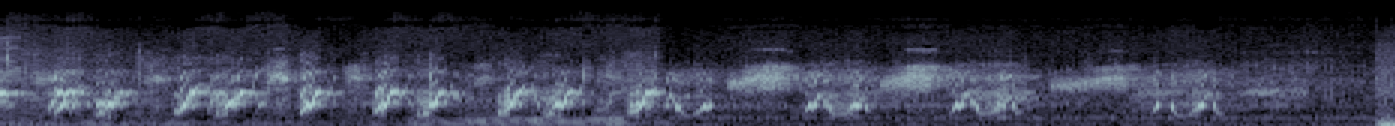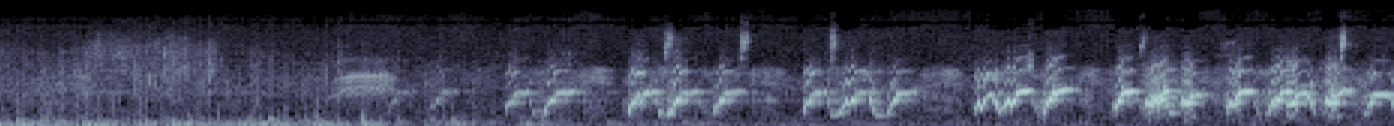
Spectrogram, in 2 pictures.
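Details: Zebra calling in bursts of sharp, yelping barks that rise then drop in pitch, broken by a quieter stretch with a low rumbling hum, then resuming in rapid, strong series toward the end.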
